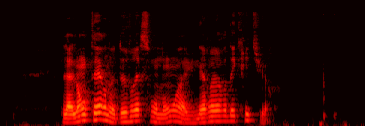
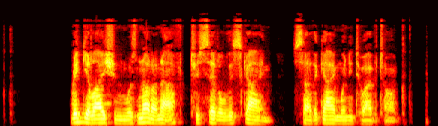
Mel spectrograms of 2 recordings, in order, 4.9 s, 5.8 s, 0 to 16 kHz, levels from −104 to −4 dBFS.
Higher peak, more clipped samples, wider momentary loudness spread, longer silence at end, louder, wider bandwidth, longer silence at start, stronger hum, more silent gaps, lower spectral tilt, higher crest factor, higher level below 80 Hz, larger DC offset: second, -40 dBFS vs -2 dBFS; neither; second, 10 LU vs 15 LU; about the same, 0.6 s vs 0.6 s; second, -57 LUFS vs -19 LUFS; first, 11 kHz vs 9.4 kHz; about the same, 0.85 s vs 0.95 s; neither; first, 3.93-4.26 s vs 3.81-3.87 s; about the same, -6 dB/octave vs -5 dB/octave; about the same, 18 dB vs 18 dB; second, under -90 dBFS vs -54 dBFS; neither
